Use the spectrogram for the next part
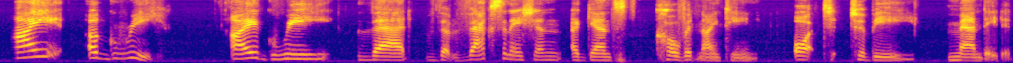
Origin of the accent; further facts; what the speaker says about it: Ethiopia; now in Washington, D.C., United States; I'm originally from Ethiopia.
